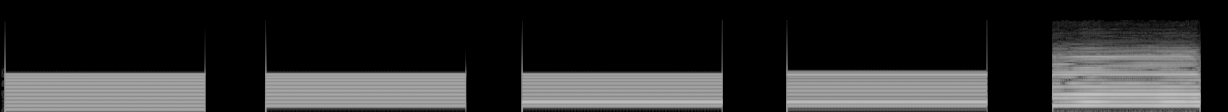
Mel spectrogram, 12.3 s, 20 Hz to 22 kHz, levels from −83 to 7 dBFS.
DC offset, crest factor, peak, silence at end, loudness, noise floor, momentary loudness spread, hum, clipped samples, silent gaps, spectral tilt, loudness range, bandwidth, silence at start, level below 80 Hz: under 0.1%; 14 dB; -2 dBFS; 0.3 s; -17 LUFS; under -90 dBFS; 9 LU; none; under 0.1%; 2.06-2.64 s, 4.66-5.21 s, 7.23-7.86 s, 9.90-10.52 s; -7 dB/octave; 3 LU; 7.2 kHz; 0.05 s; -58 dBFS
